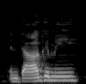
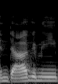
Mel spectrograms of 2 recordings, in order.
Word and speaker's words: endogamy: And then finally, there's endogamy, meaning that there's in group marriage. People also pronounce it as endogamy. Either way, usually I say endogamy, but I got caught off guard, I guess, this time.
